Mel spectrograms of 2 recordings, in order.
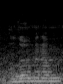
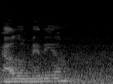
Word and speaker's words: aluminium: one before too yeah aluminum aluminium yeah so they have five syllables in theirs and we have four in the way we pronounce it i'm really glad we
